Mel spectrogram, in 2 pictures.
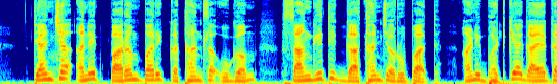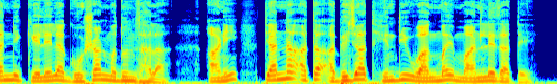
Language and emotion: Marathi, neutral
